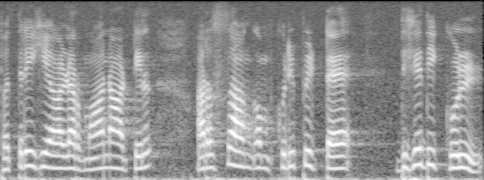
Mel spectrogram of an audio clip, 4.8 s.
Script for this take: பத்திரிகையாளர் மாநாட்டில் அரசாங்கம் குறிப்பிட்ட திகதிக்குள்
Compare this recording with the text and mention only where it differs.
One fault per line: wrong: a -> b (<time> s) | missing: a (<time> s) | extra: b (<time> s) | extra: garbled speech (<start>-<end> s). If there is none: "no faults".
no faults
